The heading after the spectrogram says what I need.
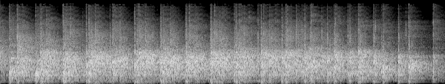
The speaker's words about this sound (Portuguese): cara, acho que ele merece uma salva de palmas, né?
